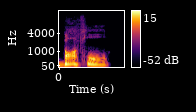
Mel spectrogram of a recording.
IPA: bɒtl̩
